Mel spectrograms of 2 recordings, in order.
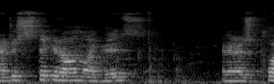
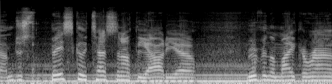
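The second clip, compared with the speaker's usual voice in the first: inside a helmet; 14 dB louder than usual. Real, not acted. Riding moto vlog in helmet mic.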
